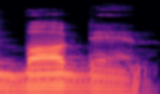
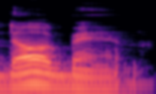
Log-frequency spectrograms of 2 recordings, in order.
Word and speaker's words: Bogdan: I think it's Bogdan. I thought it was Dog Band.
